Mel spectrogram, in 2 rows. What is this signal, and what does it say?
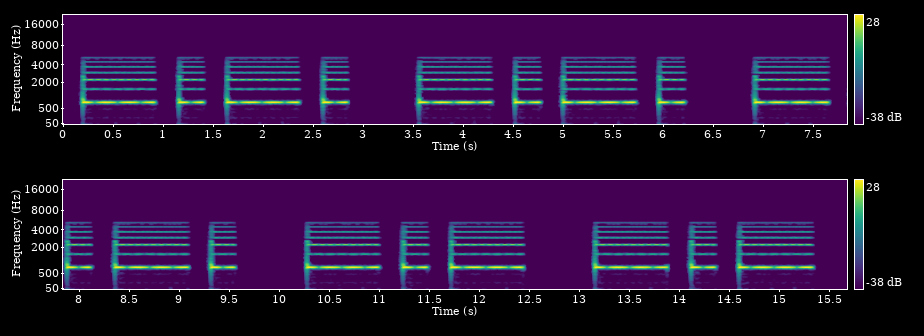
Morse code, heard as a keyed tone, about 5 wpm, 3700 Hz. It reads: CCCKK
